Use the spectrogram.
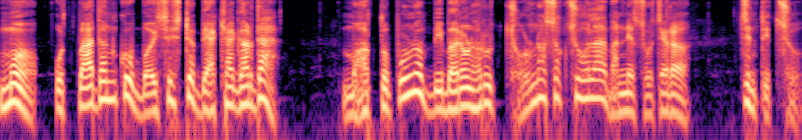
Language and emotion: Nepali, fearful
